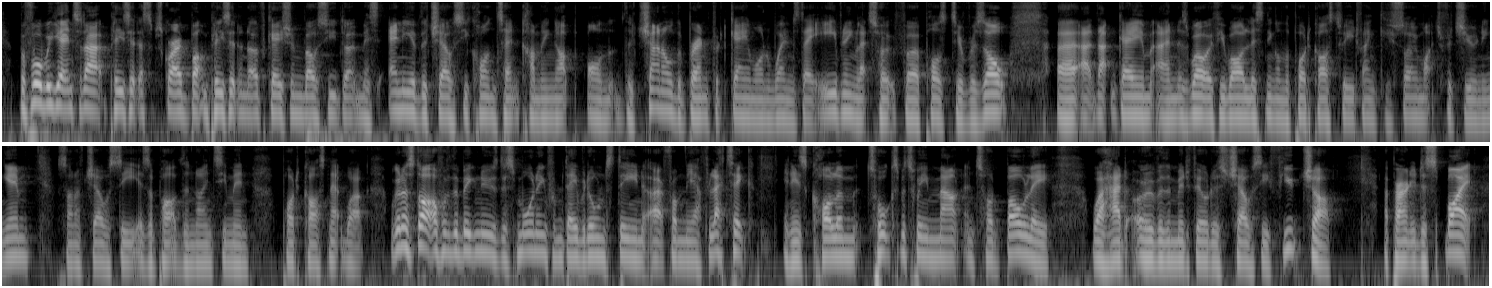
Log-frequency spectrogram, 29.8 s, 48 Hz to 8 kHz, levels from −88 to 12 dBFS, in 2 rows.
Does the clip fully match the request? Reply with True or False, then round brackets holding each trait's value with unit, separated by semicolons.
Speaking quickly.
True (225 wpm)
